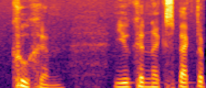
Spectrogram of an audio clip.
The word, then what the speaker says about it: Kuchen: I think these two words have been Americanized so that you can expect the pronouncer to say Kuchen instead of Kuchen.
